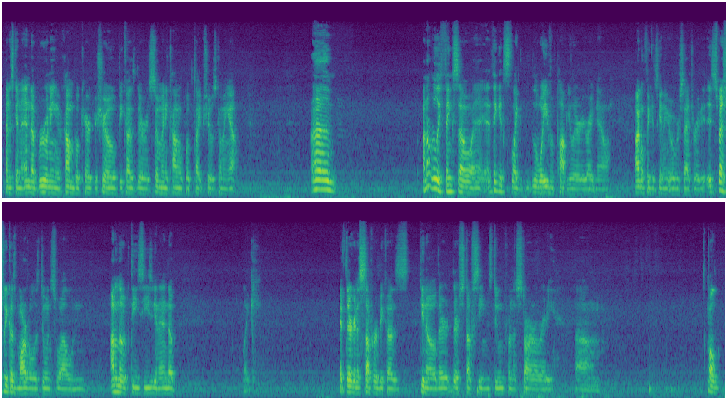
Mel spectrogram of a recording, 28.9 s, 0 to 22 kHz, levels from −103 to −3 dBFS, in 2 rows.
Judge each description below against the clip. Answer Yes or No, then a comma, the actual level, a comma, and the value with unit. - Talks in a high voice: No, low, 110 Hz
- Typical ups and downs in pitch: Yes, average, 3.6 semitones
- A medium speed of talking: Yes, average, 170 wpm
